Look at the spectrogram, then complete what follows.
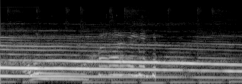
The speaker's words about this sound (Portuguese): Motos!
